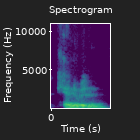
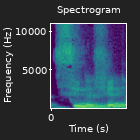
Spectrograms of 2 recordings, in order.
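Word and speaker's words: Cynefin: Äh, es geht um die Stacy-Matrix äh, und es geht um das äh, Kenevin-Modell, äh, kennewin framework oder Sinnefin. Also es gibt da unterschiedliche Aussprachen.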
